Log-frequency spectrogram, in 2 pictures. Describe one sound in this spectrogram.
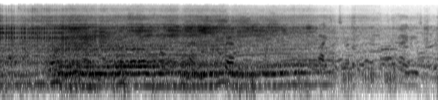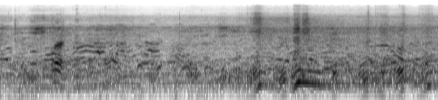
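Several motorbike engines roar loudly as they pull away, then fade into the distance.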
